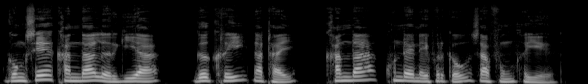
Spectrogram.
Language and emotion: Bodo, neutral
